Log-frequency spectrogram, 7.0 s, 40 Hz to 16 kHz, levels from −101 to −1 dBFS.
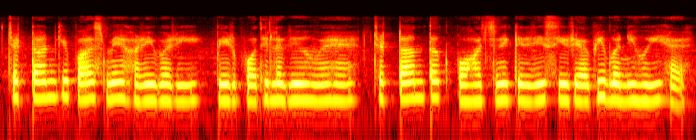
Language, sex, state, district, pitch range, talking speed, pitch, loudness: Hindi, female, West Bengal, Alipurduar, 215-235 Hz, 180 wpm, 225 Hz, -19 LUFS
